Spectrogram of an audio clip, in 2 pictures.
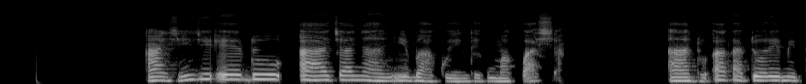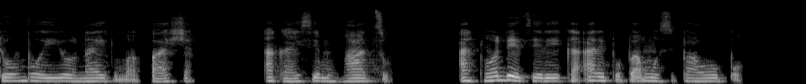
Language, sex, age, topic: Ndau, female, 36-49, health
